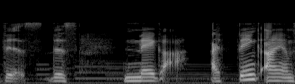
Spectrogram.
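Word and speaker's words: nāga: i am saying correctly it's spelled n a g a the first a has a line over it where you know you say the a as in a it's not ah so it's so it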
